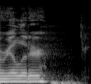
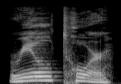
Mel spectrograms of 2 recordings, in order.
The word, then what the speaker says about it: realtor: have you been a realator or sorry realator did I say it properly still wrong how do you say real real Tor real yeah four years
